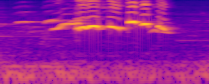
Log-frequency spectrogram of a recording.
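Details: Orange-headed thrush in ngeplong song: a single flowing phrase of clear, slurred whistles that rises and falls, ending in two brighter notes and a soft dropping tail.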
